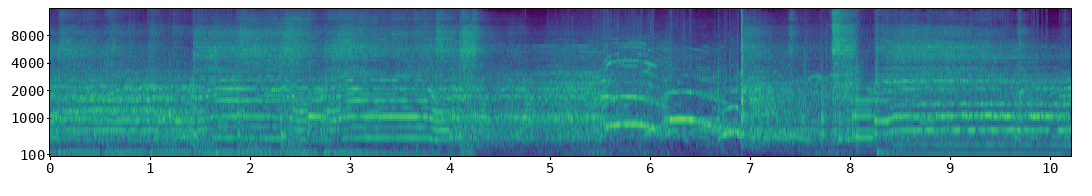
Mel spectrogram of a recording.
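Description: A live blues-rock band plays an instrumental passage led by electric guitar, with sustained notes bent up and down. The bass and drums drop out for a few seconds in the middle, leaving the guitar bending notes alone, then the full band comes back in.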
